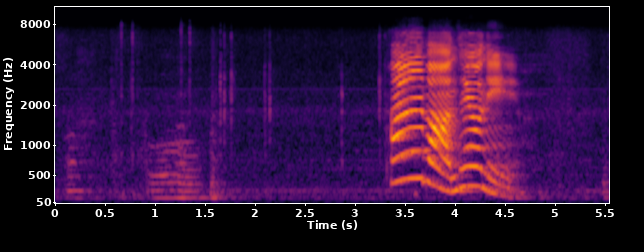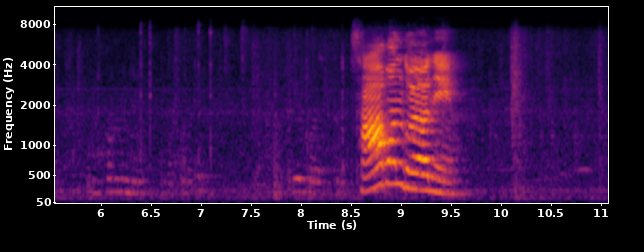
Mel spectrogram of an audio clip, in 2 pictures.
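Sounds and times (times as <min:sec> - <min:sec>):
computer input clicks: 0:06.0 - 0:07.5.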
